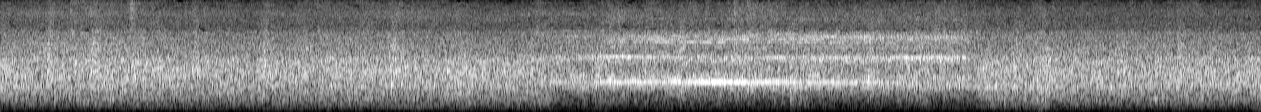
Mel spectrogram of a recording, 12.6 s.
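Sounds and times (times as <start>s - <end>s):
Seibu 6000 series train running: 0.0s - 12.6s
thin even whine: 5.2s - 10.6s.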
